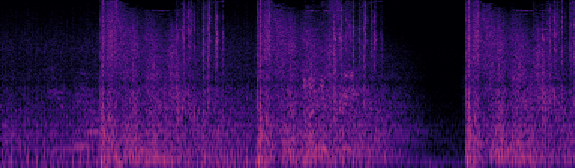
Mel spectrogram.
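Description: A rifle fires single loud shots, each followed by a ringing echo.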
